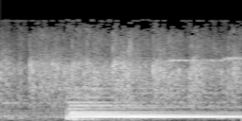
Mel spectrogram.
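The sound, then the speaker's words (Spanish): An audience applauds in a steady, dense patter as people are called up onto a stage to honour cyclists. The applause swells halfway through, when a sustained low musical tone comes in and holds beneath the clapping until the end. “Fuerte aplauso.”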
